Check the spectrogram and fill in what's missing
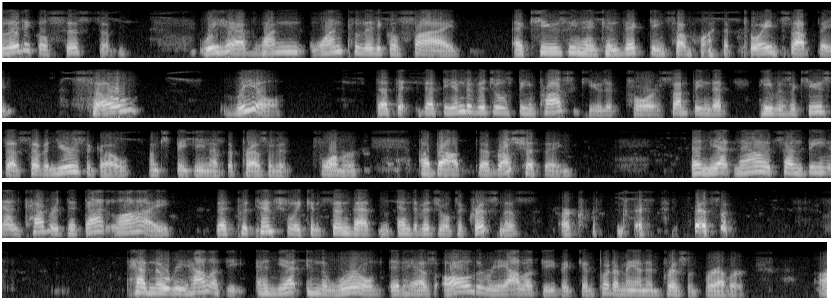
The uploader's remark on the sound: ACIM Daily Conference Call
